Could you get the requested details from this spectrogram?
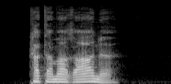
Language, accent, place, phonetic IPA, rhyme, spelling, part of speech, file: German, Germany, Berlin, [ˌkatamaˈʁaːnə], -aːnə, Katamarane, noun, De-Katamarane.ogg
- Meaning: nominative/accusative/genitive plural of Katamaran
